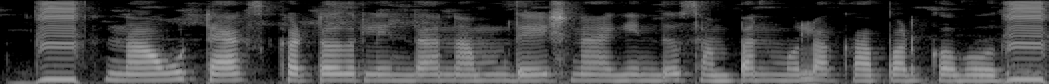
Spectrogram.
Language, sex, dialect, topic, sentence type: Kannada, female, Northeastern, banking, statement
